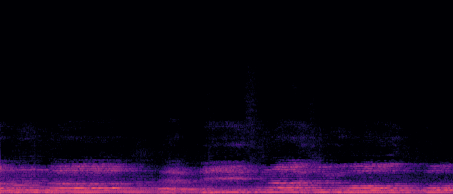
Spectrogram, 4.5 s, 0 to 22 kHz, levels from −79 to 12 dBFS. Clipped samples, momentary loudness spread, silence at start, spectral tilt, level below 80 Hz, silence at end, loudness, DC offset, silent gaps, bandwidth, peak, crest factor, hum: under 0.1%; 6 LU; 0 s; -6 dB/octave; -70 dBFS; 0 s; -27 LUFS; under 0.1%; none; 8.6 kHz; -12 dBFS; 14 dB; none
